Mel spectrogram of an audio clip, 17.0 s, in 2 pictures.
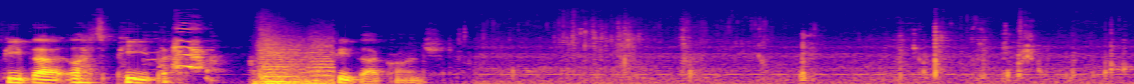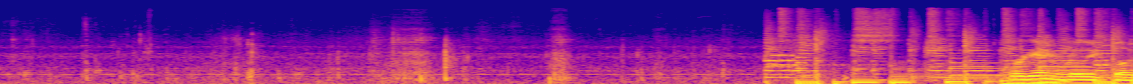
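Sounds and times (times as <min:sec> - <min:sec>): faint steady hum: 0:02.6 - 0:14.3
crunchy chewing of fried chicken: 0:03.4 - 0:14.2.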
